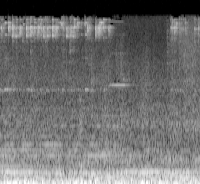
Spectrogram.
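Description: Hydraulic elevator travelling up between floors, heard from inside the cab as a steady low hum with a faint steady whine.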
